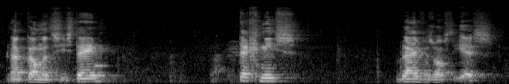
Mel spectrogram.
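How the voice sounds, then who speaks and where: A man answering questions in a council meeting, explaining in a measured, slightly halting way. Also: mid-range voice, pushed and bright. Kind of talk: formal meeting reply.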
